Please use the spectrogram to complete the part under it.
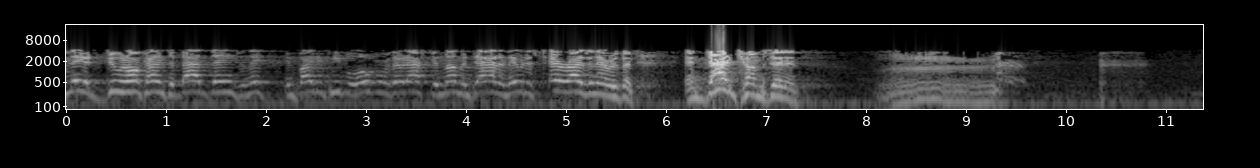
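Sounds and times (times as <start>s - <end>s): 
speech: 0.0s - 7.5s
man's voice imitating an angry animal growl: 8.1s - 9.6s.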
